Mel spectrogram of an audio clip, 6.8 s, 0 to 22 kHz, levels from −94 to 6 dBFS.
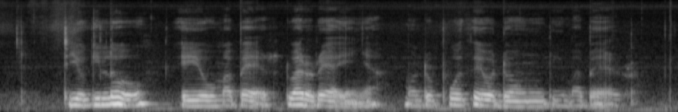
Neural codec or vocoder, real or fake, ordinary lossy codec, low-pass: vocoder, 44.1 kHz, 128 mel bands every 256 samples, BigVGAN v2; fake; none; none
